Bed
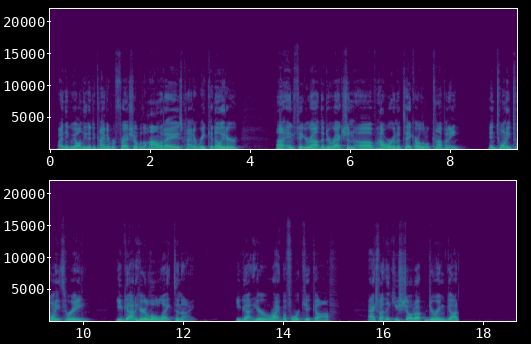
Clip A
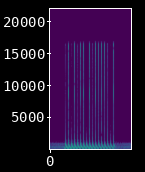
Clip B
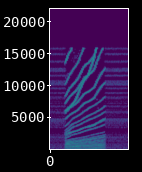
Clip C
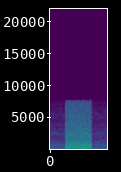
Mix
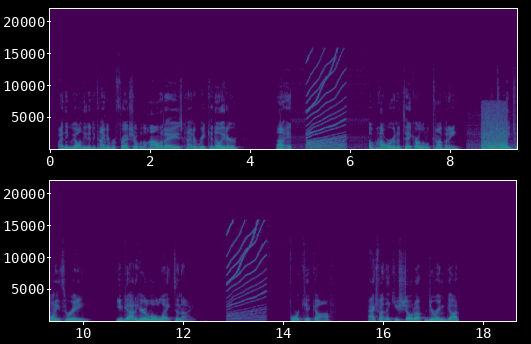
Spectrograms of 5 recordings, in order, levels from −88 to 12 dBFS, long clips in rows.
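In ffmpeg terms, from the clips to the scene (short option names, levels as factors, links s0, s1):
-filter_complex "[2:a]asplit=2[s0][s1];[0:a]volume=0.266[s2];[s0]lowpass=f=1500:p=1[s3];[s1]agate=range=0.0224:threshold=0.002:ratio=3:release=100:detection=peak[s4];[s2]asplit=3[s5][s6][s7];[s5]atrim=end=4.824[s8];[s3]atrim=end=1.57,asetpts=PTS-STARTPTS,volume=0.841[s9];[s6]atrim=start=6.386:end=12.574[s10];[s4]atrim=end=1.57,asetpts=PTS-STARTPTS,volume=0.188[s11];[s7]atrim=start=14.136[s12];[3:a]atrim=end=1.14,asetpts=PTS-STARTPTS,volume=0.398,afade=t=in:d=0.02,afade=t=out:st=1.12:d=0.02,adelay=8320[s13];[s8][s9]acrossfade=d=0.004:c1=hsin:c2=hsin[s14];[s14][s10]acrossfade=d=0.004:c1=hsin:c2=hsin[s15];[s15][s11]acrossfade=d=0.004:c1=hsin:c2=hsin[s16];[s16][s12]acrossfade=d=0.004:c1=hsin:c2=hsin[s17];[s17][s13]amix=inputs=2:normalize=0"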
